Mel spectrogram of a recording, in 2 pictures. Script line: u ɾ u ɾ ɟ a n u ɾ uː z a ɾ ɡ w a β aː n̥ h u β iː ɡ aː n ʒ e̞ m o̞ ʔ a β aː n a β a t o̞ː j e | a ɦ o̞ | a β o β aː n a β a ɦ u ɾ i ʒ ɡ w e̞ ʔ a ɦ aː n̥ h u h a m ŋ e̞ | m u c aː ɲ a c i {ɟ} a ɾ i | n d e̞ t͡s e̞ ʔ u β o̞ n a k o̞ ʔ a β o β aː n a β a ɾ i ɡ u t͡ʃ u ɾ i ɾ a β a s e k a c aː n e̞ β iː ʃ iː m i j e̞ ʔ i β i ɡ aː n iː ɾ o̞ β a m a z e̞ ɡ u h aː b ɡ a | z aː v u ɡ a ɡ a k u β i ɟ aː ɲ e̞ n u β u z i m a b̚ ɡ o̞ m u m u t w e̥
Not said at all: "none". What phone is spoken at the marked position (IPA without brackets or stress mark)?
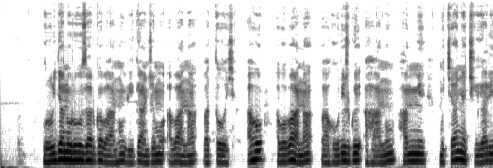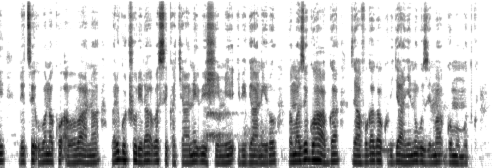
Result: ɡ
